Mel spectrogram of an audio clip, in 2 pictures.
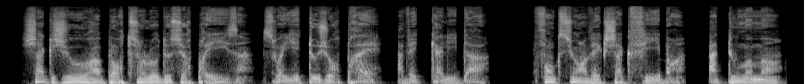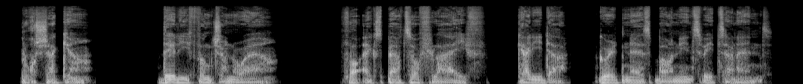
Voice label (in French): Publicite; trailer; CALIDA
